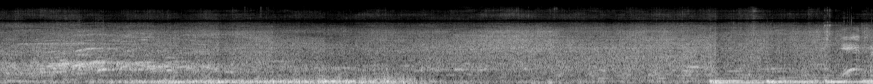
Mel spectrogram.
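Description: Noise of a large outdoor crowd mixed with the show's soundtrack over loudspeakers. About seven seconds in, music with a heavy repeating bass beat starts.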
